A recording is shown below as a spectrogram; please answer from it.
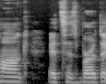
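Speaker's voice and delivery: normal talking voice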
